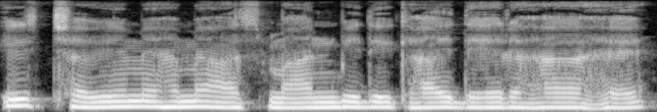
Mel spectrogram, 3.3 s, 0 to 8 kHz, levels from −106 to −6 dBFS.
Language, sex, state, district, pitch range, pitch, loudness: Hindi, male, Assam, Kamrup Metropolitan, 130-140 Hz, 130 Hz, -12 LUFS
